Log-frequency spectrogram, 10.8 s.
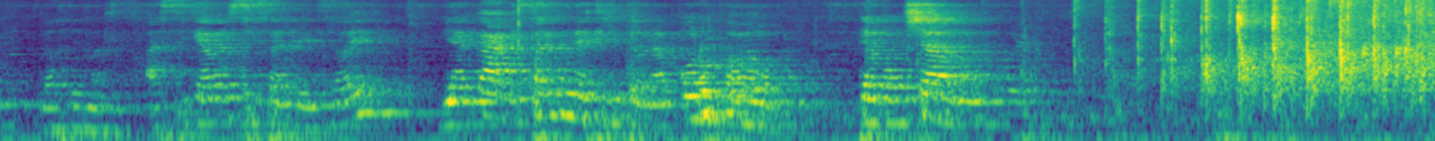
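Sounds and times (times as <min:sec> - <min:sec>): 
speech: 0:00.4 - 0:07.8
audience clapping at an intercultural gathering of living languages in Salta: 0:08.1 - 0:10.7.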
